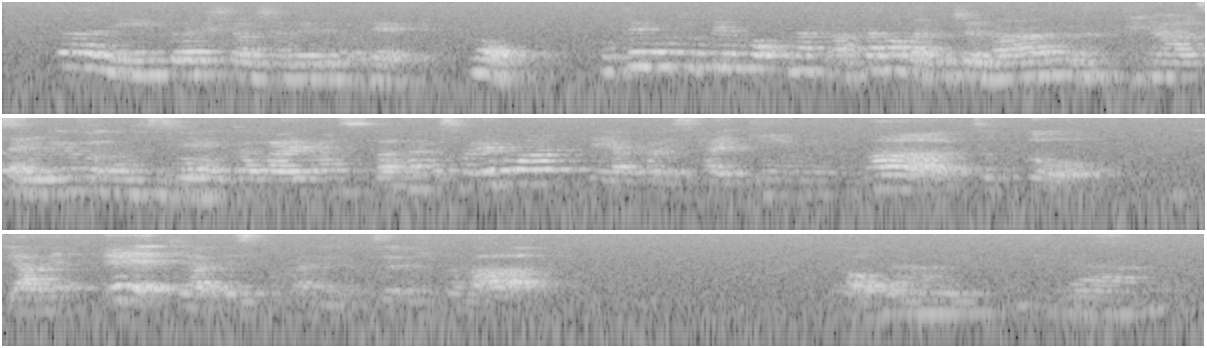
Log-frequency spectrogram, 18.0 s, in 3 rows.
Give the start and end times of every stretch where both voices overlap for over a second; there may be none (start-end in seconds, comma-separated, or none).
5.7-7.1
